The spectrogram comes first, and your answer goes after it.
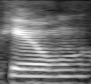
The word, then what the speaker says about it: Pioeng: Bacanya gimana? Pyong.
